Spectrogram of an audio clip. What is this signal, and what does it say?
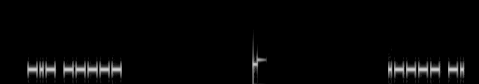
Morse code, heard as a keyed tone, about 39 wpm, 700 Hz. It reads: K 0 1 N
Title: Single-Letter Single-Number 40wpm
